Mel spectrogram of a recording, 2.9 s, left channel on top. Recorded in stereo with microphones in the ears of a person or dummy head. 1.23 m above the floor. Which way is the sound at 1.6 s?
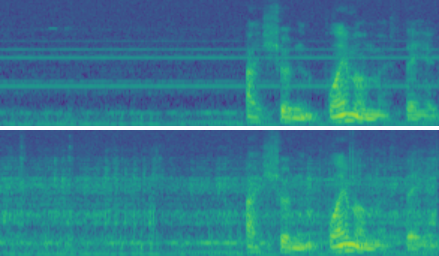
5° right (ahead or behind).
